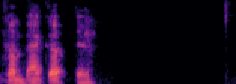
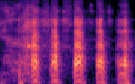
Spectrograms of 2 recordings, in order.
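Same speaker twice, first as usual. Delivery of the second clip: burst of laughter; 10 semitones higher, 8 dB louder than usual. Real, not acted. Laugh at own comeback.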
